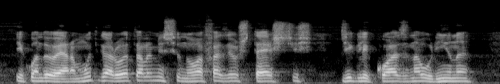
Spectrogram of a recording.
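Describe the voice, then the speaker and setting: Fairly high in pitch, a man talks at a fairly quick pace with monotone, flat intonation. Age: 60s. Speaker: endocrinologist. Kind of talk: TV interview.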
